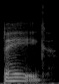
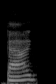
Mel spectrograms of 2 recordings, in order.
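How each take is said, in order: First: The word is said with a Canadian vowel. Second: The word is said with an American vowel. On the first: "Canadians and like Minnesotans will say bag" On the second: "Americans say bag"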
